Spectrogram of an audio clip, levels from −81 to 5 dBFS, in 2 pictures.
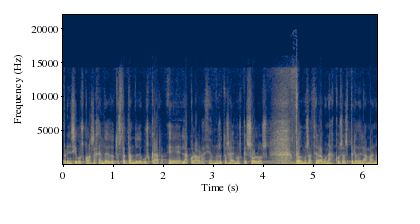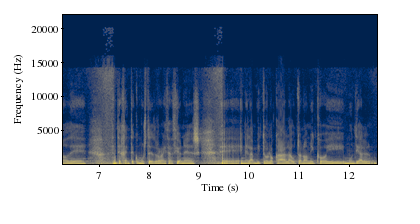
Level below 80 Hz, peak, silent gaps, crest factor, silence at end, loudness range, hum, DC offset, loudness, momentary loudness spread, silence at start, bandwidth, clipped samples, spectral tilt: -38 dBFS; 0 dBFS; none; 16 dB; 0 s; 1 LU; none; under 0.1%; -16 LUFS; 5 LU; 0 s; 15 kHz; under 0.1%; -6.5 dB/octave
